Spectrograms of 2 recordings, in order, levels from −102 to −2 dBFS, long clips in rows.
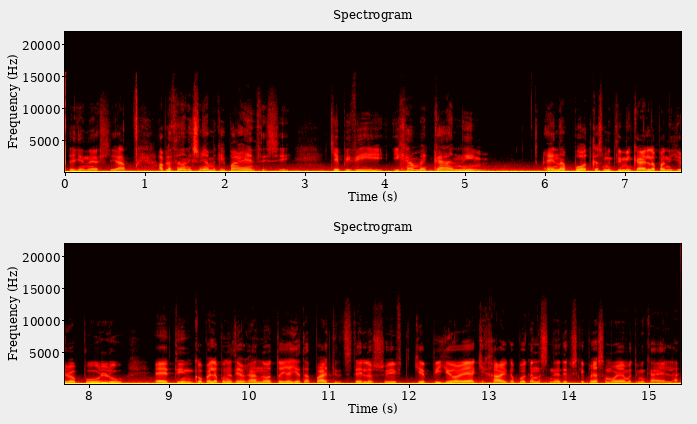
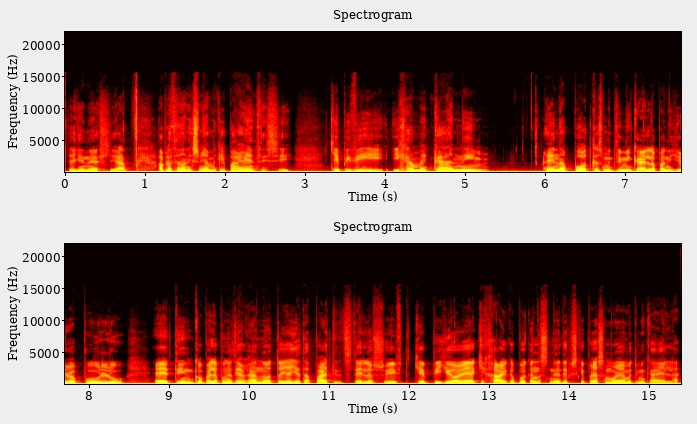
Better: second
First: low rumble; loud; throughout; 1 dB below the speech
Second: low rumble; faint; throughout; 20 dB below the speech

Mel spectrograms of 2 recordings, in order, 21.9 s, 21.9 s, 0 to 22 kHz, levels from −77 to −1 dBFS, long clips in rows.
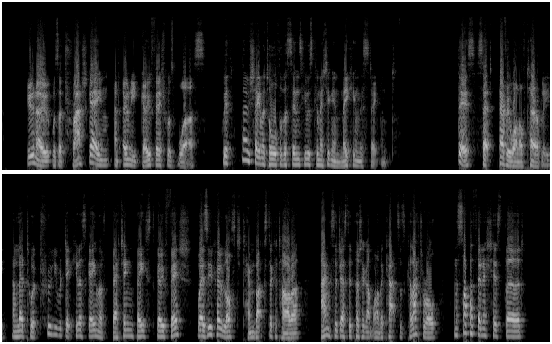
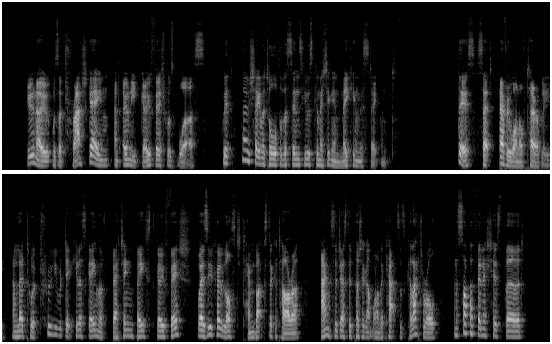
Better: second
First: distortion; slight; 3% of the sound clipped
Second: none

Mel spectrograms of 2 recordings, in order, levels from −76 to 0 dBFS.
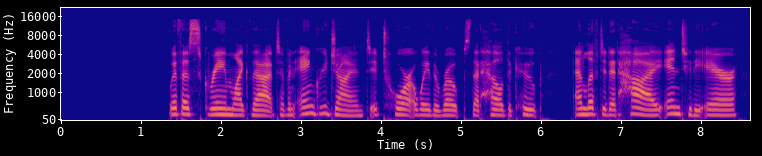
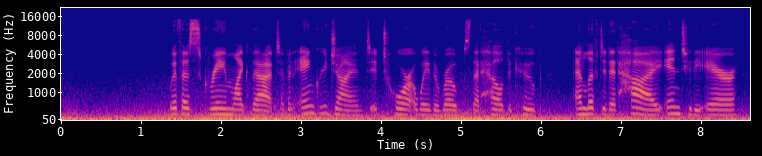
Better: first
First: none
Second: low rumble; noticeable; throughout; 15 dB below the speech

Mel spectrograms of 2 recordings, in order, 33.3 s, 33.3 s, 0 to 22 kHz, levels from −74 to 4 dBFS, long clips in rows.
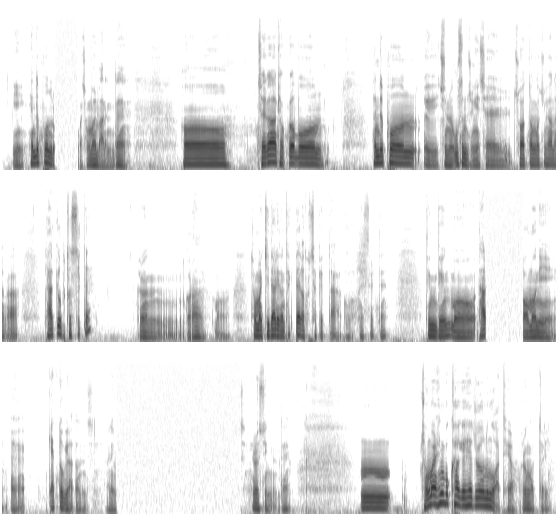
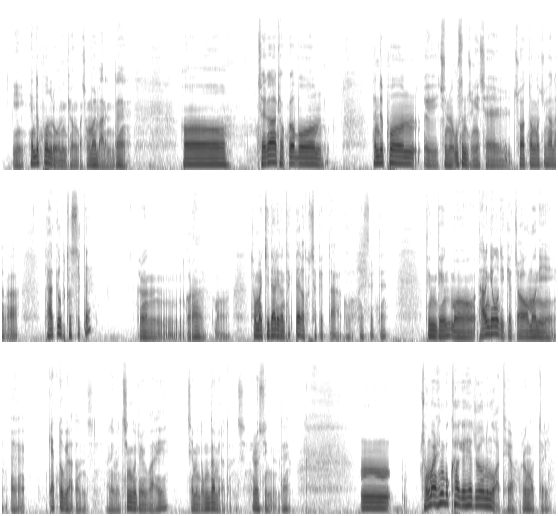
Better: second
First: audio cutting out; at 1 s, at 21 s for 1 s and at 24 s for 2.5 s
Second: none

